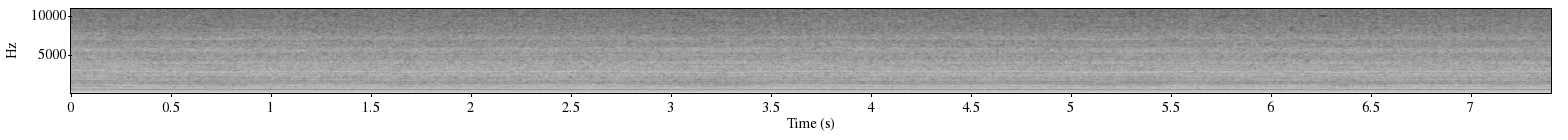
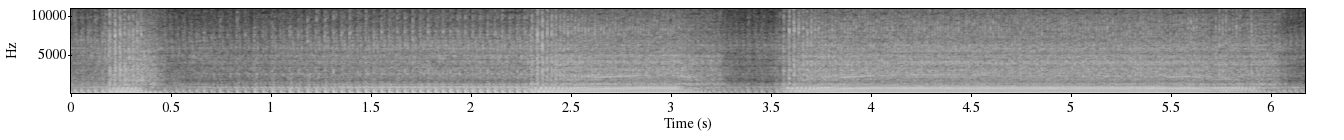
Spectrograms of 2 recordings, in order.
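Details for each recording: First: Honda HHH25 four-stroke hedge trimmer after carburettor tuning and a new fuel filter: the small engine holds a steady, even buzz at constant speed with no surging or bogging. Normal running. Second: Honda HHH25 four-stroke hedge trimmer brought in with a broken pull cord and bogging, first start after priming and choking: the engine catches, then surges and sags twice instead of holding steady. Uneven running, needs carburettor tuning.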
